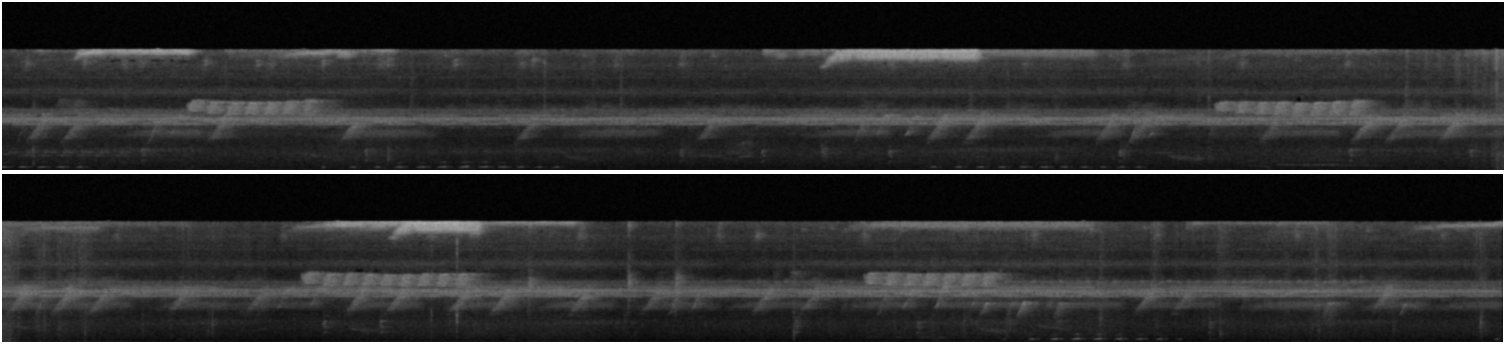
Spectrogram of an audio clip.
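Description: Faint tropical woodland ambience: a steady high-pitched insect drone with short buzzing bursts above it, quick chirping bird calls, and a low rapid trill that recurs every few seconds.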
